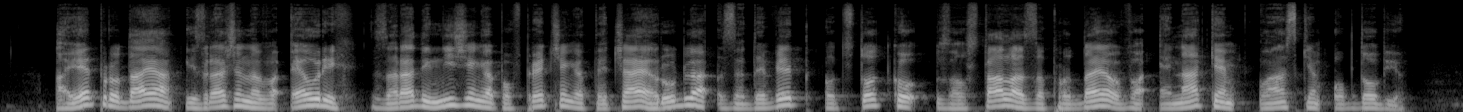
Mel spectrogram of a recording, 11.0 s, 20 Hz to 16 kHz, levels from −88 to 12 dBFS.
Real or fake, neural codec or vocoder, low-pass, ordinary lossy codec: fake; codec, 44.1 kHz, 2.6 kbps, SNAC; 14.4 kHz; none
